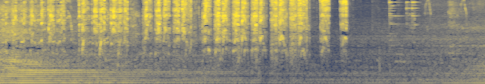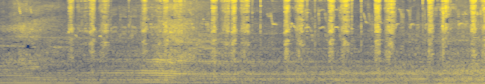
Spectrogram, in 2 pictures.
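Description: Steel tool rasping back and forth across the edge of a sickle blade in quick strokes, about four a second, pausing about four seconds in and starting again around seven seconds.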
